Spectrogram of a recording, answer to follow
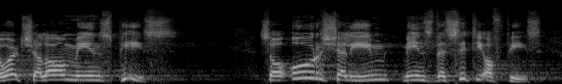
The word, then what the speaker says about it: Jerusalem: meanings it is shalim this is the proper pronunciation of the word it's not Jerusalem it's Ur shalim it's a compounded word two in one Ur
